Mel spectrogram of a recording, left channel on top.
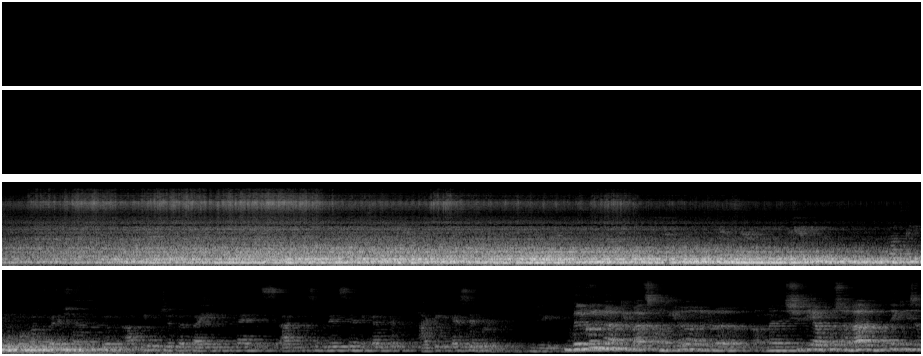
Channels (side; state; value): left; silent; 56 dB below the other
